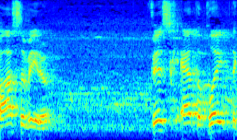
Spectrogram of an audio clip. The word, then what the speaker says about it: Acevedo: a pretty good pitcher I think it's pronounced Acevedo I heard the public address announced so Acevedo Fisk at the plate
